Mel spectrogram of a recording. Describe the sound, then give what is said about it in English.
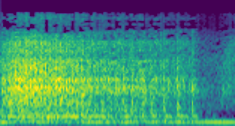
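A sewing machine stitches rows of ruffles onto a garment, a loud, continuous mechanical whir with a steady low hum that runs unbroken and eases off slightly near the end. “Well, I've got this sewing to do. You can see that, can't you? Three more rows of ruffles go on. Right here.”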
